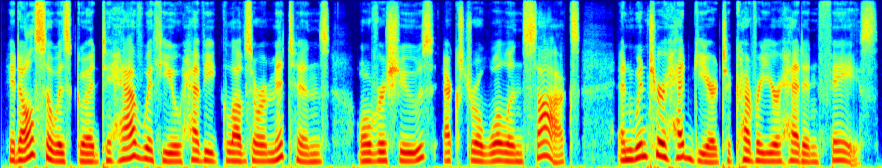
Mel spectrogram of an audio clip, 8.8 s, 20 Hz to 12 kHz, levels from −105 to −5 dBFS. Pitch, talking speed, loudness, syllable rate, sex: 180 Hz, 170 wpm, -17 LUFS, 4.5 syllables/s, female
